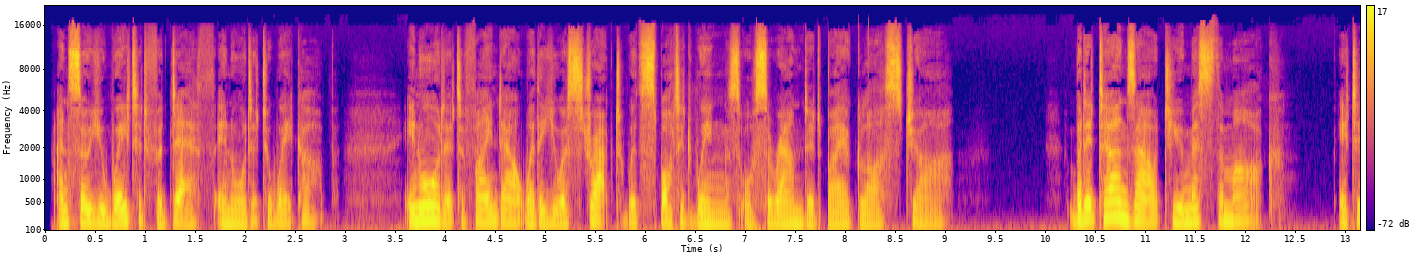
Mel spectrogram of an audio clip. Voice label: Narrative Compilation

